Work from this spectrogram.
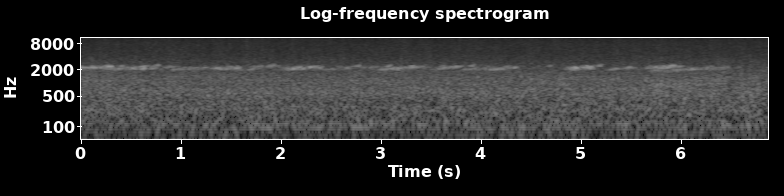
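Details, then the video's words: Chorus of frogs beside a river in untouched forest: rapid rattling pulses at a single high pitch, repeating in short runs with tiny pauses, backed by loud even rushing of water. "River and Frogs sleep sounds"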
